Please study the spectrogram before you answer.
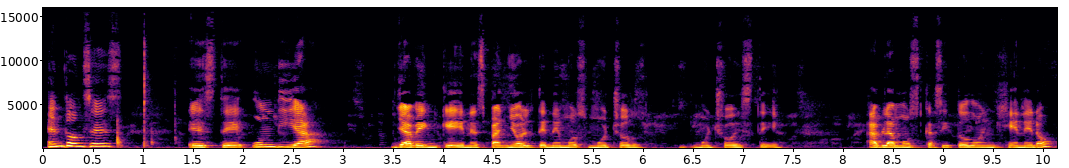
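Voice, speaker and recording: This vlogger, a young woman with a Mexican accent, speaks slowly in a medium-pitched, darkish voice while relating a personal story. Her style is casual and rambling, heavy on fillers, with frequent asides to the people watching.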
